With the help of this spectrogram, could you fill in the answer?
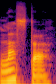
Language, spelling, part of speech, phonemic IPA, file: German, Laster, noun, /ˈlastɐ/, De-Laster.ogg
- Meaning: 1. vice (bad habit) 2. agent noun of lasten 3. truck, lorry (motor vehicle for transporting goods)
